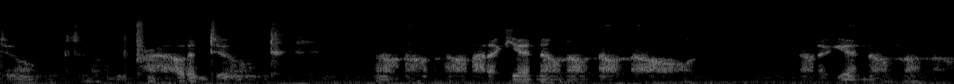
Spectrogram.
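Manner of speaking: hushed, whispered muttering under the breath. Voicing a character staring at his broken crossbow: muttering to himself. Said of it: "muttering to himself now".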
